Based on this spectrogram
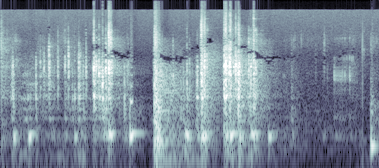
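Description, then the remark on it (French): A solid thunk of a door swung shut by a man lands mid-clip amid a busy run of small knocks and clicks, followed by quieter rattling handling sounds fading near the end. “Il referme la porte.”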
